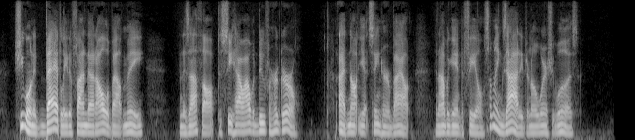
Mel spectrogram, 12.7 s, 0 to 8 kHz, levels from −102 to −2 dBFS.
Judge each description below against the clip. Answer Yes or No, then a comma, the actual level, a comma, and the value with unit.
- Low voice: Yes, low, 105 Hz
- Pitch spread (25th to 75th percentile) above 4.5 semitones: No, average, 2.9 semitones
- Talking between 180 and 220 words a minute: Yes, average, 195 wpm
